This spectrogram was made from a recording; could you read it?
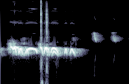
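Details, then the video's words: One brief sweet warbled whistle from a white-naped xenopsaris in the caatinga, cut by a short click. Two faint higher notes follow. "O INCRÍVEL CANTO DO RAPAZINHO-DOS-VELHOS | João-tolo cantando na caatinga"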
